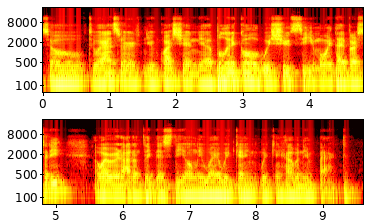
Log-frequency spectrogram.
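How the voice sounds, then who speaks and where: A man with a Spanish accent, fairly low pitch, somewhat breathy voice and monotone, flat intonation at a moderate pace, amid audible room echo. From Peru. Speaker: banker and community speaker. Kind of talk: Q&A at a public talk. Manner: halting, many fillers and repeated words.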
